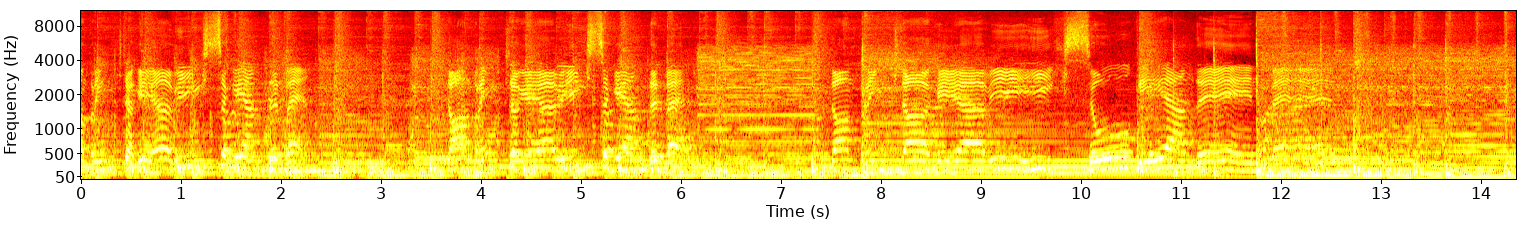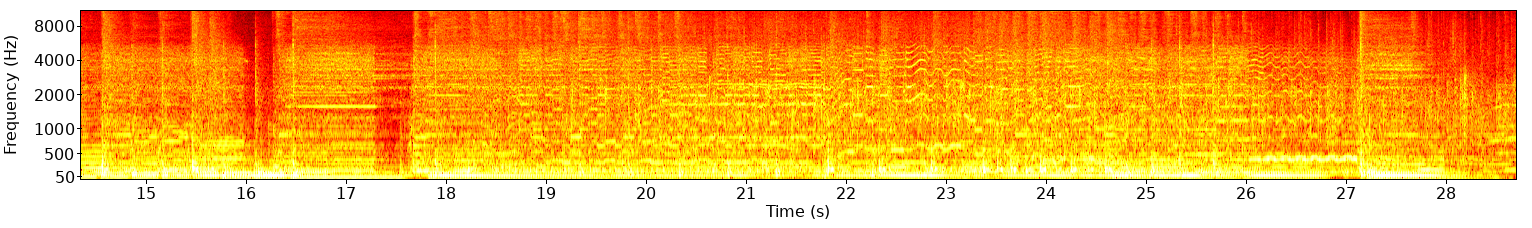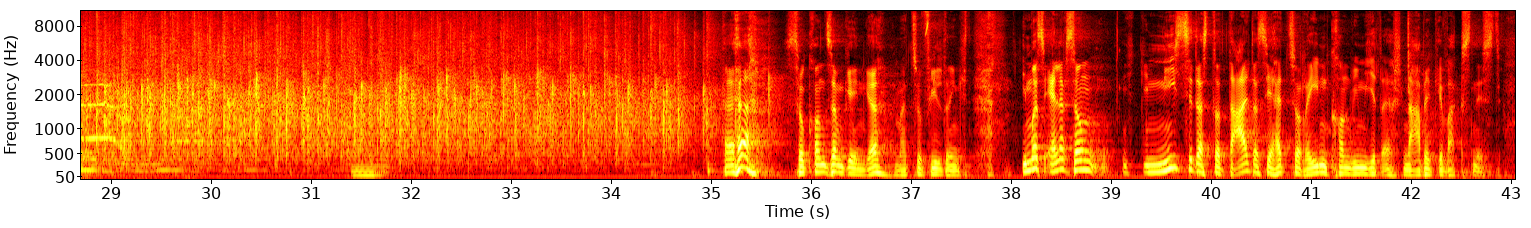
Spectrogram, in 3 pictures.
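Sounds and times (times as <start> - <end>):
live band playing: 0.0 - 8.8, 10.6 - 28.9
audience applause: 18.0 - 35.2.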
